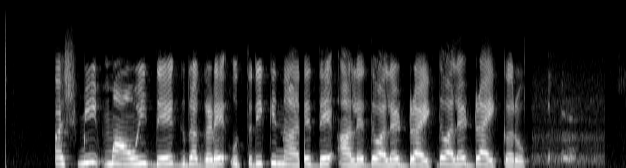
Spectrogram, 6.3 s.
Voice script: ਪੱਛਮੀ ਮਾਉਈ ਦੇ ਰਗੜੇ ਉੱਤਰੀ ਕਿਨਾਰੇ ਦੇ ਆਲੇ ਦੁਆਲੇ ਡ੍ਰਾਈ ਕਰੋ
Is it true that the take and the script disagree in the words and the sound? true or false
true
